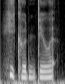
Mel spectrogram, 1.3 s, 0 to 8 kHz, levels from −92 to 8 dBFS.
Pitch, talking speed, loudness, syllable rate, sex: 175 Hz, 180 wpm, -15 LUFS, 3.8 syllables/s, female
